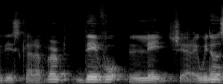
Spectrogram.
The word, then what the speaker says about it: leggere: about with the fact that the stress is not on the penultimate syllable; it's on the first syllable.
